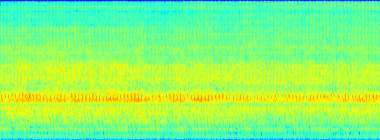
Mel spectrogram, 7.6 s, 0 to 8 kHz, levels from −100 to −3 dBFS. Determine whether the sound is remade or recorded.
remade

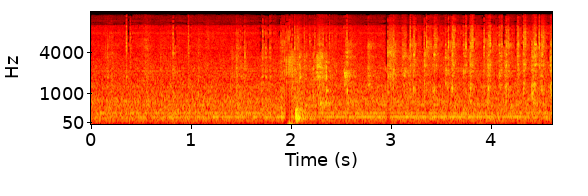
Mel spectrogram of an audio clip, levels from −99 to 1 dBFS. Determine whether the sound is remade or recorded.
recorded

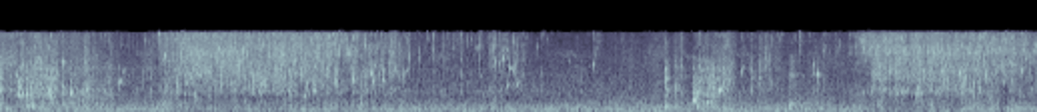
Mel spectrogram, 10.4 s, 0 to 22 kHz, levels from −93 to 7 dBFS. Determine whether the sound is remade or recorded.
recorded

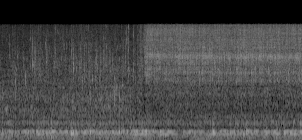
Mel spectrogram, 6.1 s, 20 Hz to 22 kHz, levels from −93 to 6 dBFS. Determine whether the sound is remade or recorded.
recorded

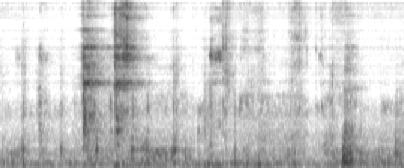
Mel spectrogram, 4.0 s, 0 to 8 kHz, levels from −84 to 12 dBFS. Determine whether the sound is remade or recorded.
remade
